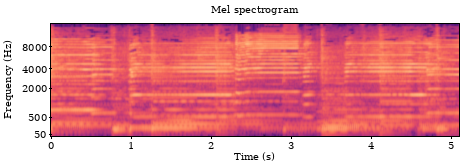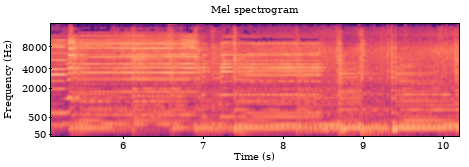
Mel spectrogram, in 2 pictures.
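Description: Harmonica in a neck rack playing the melody over strummed acoustic guitar: the instrumental introduction of a folk song.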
